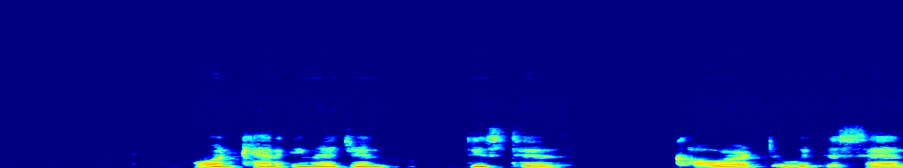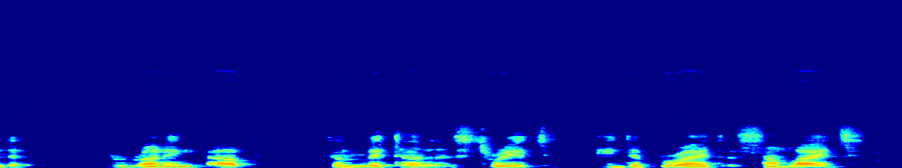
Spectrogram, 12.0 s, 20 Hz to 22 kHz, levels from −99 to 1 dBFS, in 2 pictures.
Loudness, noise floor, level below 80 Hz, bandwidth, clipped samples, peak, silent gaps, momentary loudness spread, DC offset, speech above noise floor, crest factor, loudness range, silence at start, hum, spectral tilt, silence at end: -32 LUFS; under -90 dBFS; -82 dBFS; 5.4 kHz; under 0.1%; -12 dBFS; 2.67-2.82 s, 3.06-3.11 s, 3.82-4.50 s, 6.25-6.58 s, 6.69-6.73 s, 7.77-8.20 s, 9.74-10.00 s; 12 LU; under 0.1%; over 59 dB; 20 dB; 2 LU; 1.3 s; none; -8.5 dB/octave; 0.35 s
